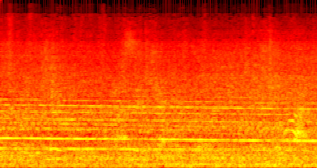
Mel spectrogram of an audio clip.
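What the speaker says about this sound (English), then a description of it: "And here come the emergency vehicles." Emergency vehicle siren on a New York street after an accident, a steady wailing tone held at moderate distance beneath continuous city traffic rumble, with no talk over it.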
